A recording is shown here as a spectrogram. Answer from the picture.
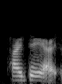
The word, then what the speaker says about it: paideia: Paideia, pronounced paideia in the Greek, meaning to encompass everything.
